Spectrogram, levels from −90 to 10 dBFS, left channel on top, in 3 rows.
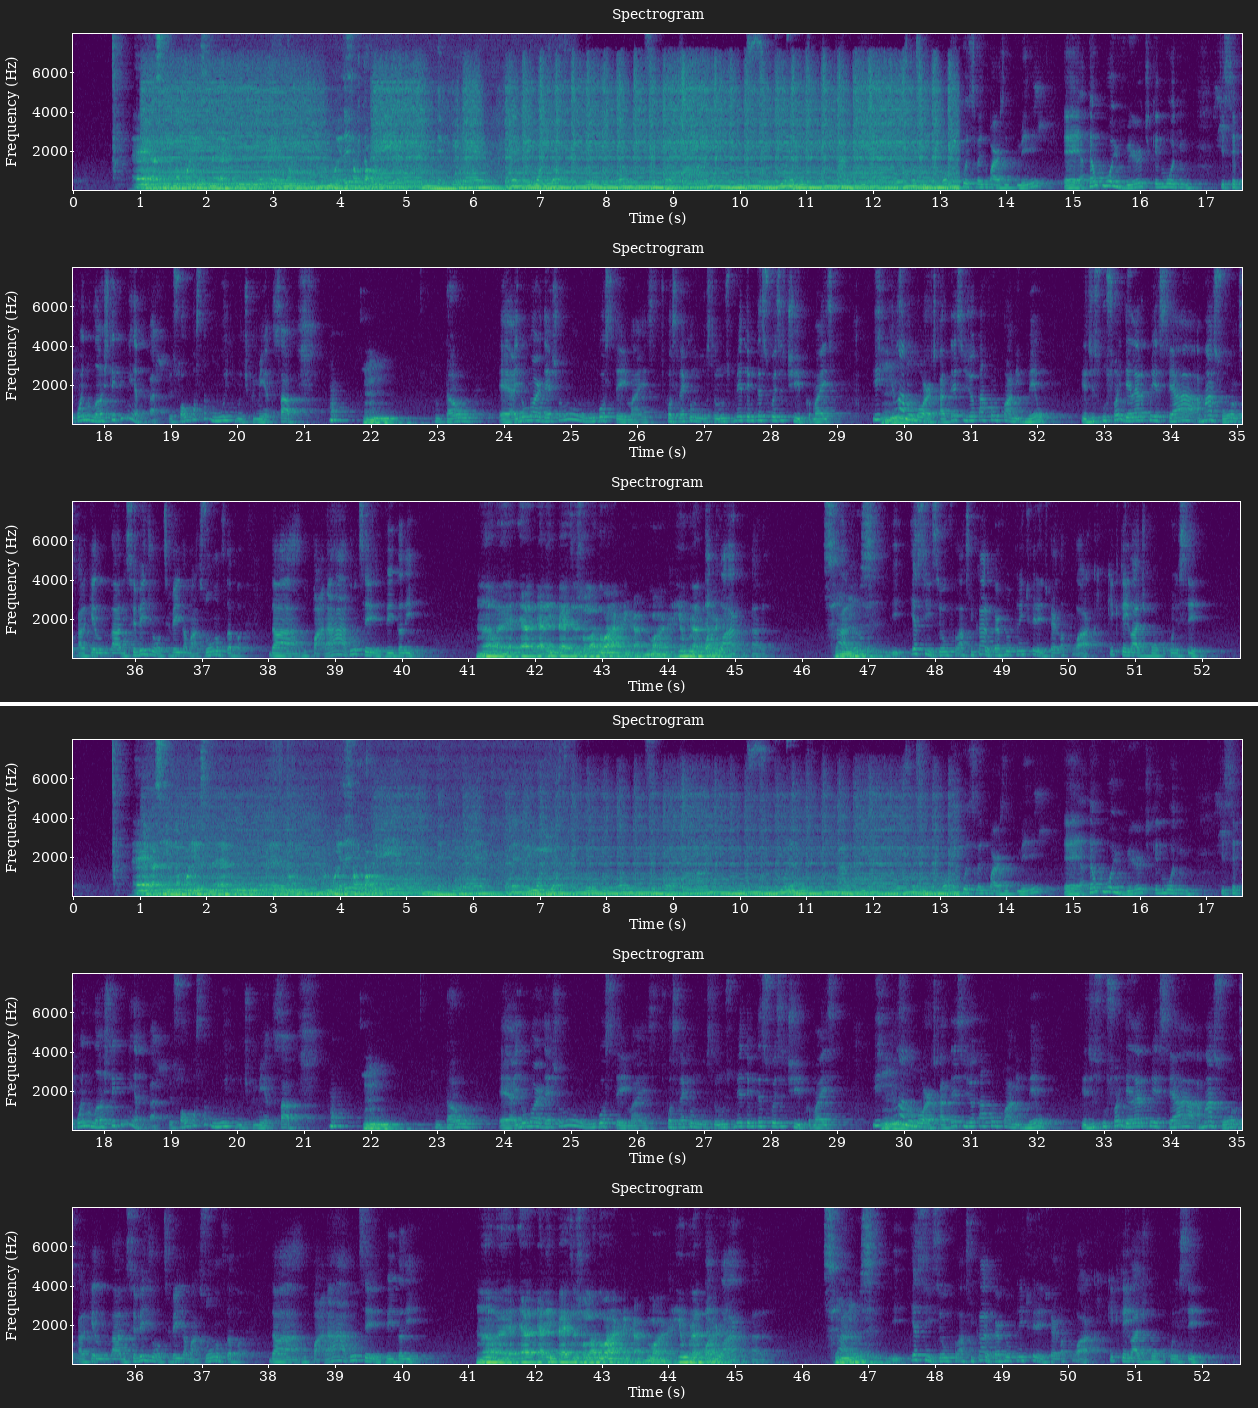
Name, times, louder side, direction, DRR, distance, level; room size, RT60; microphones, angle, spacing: voice 1, 0.9-4.7 6.8-7.2 10.7-10.9 21.9-22.3 29.7-30.1 41.1-44.8 46.3-47.0, right 1 dB, 20° right, -2 dB, 3.7 m, -22 dB
sound 1, 1.0-13.3, left 4 dB, 50° left, 0.4 m, -22 dB
sound 2, 1.1-7.6, equal, 75° right, 3.8 m, -38 dB
voice 2, 2.8-3.3 3.9-6.2 6.6-7.4 7.7-9.6 9.9-11.0 11.4-12.3 12.6-14.6 14.9-16.8 17.1-21.6 23.0-23.6 23.9-28.9 29.5-32.2 32.7-37.6 38.0-40.2 44.5-45.5 46.5-47.1 47.3-51.9, left 1 dB, 30° left, 3 dB, 0.8 m, -34 dB
9.2 x 8.1 x 5.7 m, 1.2 s
head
